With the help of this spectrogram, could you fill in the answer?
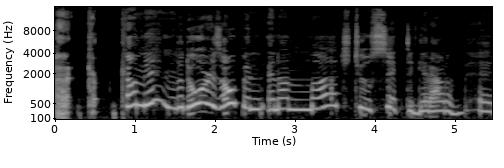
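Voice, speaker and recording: A put-on character voice at an extremely high pitch moves at a fairly slow pace. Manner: softened, trying to sound sweet.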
